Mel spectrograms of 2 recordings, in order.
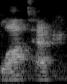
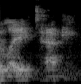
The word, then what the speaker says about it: LaTeX: latex he was like the X is not pronounced like an X in English or it's pronounced like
